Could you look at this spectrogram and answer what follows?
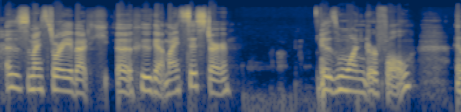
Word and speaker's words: hygge: I looked this up yesterday for how to pronounce it. Huga.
